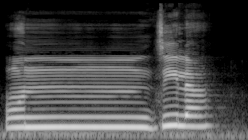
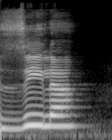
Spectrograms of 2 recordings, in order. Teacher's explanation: زیلا، ان زیلا نہیں پڑھنا، بالکل یہاں پہ اخفا کرنا ہے، نون کی آواز کو چھپانا ہے، صرف ایک گونج سی سنائی دینی چاہیے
